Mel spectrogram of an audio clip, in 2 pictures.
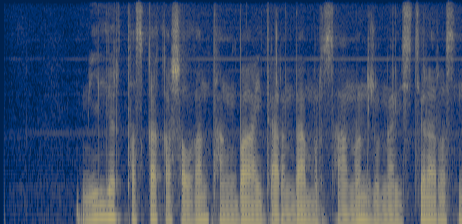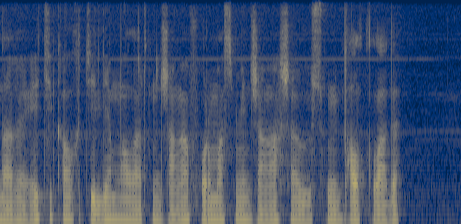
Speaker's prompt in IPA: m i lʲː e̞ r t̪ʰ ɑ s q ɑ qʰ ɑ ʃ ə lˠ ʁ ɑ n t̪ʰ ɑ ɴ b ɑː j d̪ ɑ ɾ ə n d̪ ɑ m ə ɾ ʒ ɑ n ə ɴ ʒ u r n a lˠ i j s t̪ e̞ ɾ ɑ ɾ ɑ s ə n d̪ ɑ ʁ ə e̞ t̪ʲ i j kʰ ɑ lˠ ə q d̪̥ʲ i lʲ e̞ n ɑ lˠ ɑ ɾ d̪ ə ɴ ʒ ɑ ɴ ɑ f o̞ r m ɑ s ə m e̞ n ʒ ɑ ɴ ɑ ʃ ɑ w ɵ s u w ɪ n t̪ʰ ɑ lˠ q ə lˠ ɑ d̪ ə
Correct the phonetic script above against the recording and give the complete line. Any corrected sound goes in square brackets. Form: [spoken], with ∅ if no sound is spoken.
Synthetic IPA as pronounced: m i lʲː e̞ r t̪ʰ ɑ s q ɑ qʰ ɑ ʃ [ɑ] lˠ ʁ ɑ n t̪ʰ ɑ ɴ b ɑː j d̪ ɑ ɾ ə n d̪ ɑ m ə ɾ [z] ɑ n ə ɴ ʒ u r n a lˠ i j s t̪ e̞ ɾ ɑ ɾ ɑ s ə n d̪ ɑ ʁ ə e̞ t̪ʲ i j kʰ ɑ lˠ ə q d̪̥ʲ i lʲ e̞ [m] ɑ lˠ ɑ ɾ d̪ ə ɴ ʒ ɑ ɴ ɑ f o̞ r m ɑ s ə m e̞ n ʒ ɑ ɴ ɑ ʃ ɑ w ɵ s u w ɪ n t̪ʰ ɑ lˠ q ə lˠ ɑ d̪ ə

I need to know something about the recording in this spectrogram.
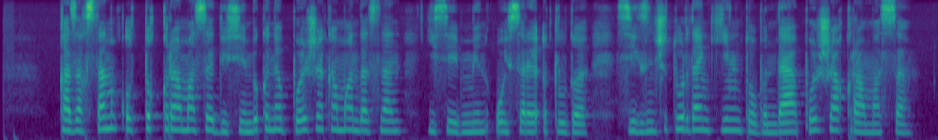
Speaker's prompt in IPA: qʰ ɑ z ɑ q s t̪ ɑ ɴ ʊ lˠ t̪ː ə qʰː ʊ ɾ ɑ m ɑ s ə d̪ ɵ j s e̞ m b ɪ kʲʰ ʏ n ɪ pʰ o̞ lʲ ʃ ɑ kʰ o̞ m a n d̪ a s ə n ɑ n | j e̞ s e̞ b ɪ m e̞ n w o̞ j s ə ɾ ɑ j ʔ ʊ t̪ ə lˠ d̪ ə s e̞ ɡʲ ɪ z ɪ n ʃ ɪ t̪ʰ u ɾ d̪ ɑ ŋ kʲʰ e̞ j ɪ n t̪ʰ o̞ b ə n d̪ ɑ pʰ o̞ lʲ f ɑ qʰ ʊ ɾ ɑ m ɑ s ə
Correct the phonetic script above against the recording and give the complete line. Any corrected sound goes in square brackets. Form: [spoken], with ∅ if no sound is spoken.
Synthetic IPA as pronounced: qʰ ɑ z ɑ q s t̪ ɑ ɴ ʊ lˠ t̪ː ə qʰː ʊ ɾ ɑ m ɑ s ə d̪ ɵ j s e̞ m b ɪ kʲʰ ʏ n ɪ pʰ o̞ lʲ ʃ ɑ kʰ o̞ m a n d̪ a s ə n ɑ n | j e̞ s e̞ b ɪ m e̞ n w o̞ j s ə ɾ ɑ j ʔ ʊ t̪ ə lˠ d̪ ə s e̞ ɡʲ ɪ z ɪ n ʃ ɪ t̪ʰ u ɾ d̪ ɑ ŋ kʲʰ e̞ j ɪ n t̪ʰ o̞ b ə n d̪ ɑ pʰ o̞ lʲ [ʃ] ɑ qʰ ʊ ɾ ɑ m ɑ s ə

